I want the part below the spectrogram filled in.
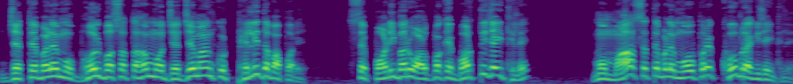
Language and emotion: Odia, angry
